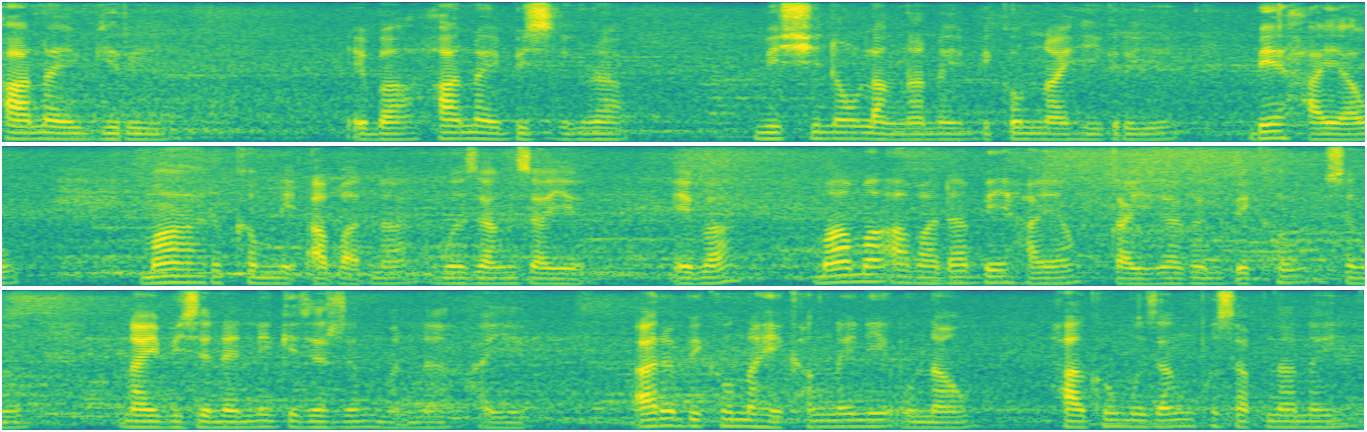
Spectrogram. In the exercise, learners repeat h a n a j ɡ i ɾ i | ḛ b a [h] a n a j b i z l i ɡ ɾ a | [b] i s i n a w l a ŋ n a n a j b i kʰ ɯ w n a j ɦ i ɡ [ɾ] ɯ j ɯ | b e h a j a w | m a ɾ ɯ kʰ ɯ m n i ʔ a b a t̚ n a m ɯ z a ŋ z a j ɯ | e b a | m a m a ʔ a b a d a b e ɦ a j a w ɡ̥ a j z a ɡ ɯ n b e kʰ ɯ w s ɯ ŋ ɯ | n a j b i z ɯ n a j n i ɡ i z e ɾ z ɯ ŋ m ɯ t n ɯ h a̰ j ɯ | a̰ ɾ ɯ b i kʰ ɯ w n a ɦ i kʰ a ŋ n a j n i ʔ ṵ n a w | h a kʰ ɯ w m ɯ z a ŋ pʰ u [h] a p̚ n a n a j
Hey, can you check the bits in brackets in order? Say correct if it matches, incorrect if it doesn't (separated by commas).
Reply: correct, incorrect, correct, incorrect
